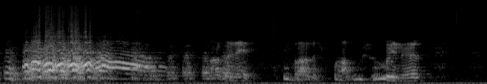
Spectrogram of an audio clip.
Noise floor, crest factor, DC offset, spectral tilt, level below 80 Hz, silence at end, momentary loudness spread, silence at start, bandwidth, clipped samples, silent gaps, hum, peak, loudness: -57 dBFS; 16 dB; under 0.1%; -4.5 dB/octave; -58 dBFS; 0.6 s; 21 LU; 0.05 s; 17 kHz; under 0.1%; none; none; -14 dBFS; -28 LUFS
